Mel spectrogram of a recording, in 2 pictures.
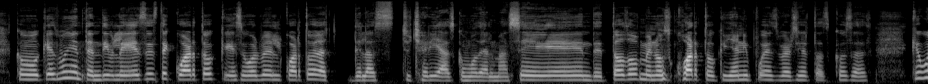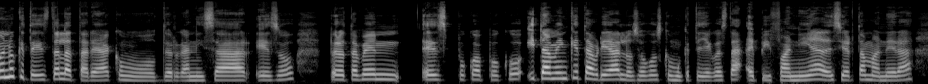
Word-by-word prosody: como 225 -1 0
que 235 - -2
es 240 - -1
muy 295 +3 -1
entendible. 215 -4 +1
Es 220 +1 0
este 250 +1 -1
cuarto 225 +2 +2
que 205 -1 -5
se 210 - -2
vuelve 210 +2 -1
el 215 -1 -5
cuarto 210 +2 -1
de 230 - +1
la 210 - +2 0.2
de 190 +2 -8
las 190 -1 -1
chucherías, 195 -3 -2
como 185 0 -5
de 180 - -2
almacén 205 +3 +1
de 185 -1 -5
todo 225 +5 0
menos 215 -2 0
cuarto, 230 -3 +5
que 205 +1 -9
ya 205 - 0
ni 215 0 -3
puedes 210 -1 -6
ver 195 0 -4
ciertas 200 -1 -7
cosas. 190 -2 -8 0.4
Qué 280 - -3
bueno 330 +5 +4
que 335 - -4
te 225 - -1
diste 220 +2 0
a 245 - +4
la 235 -2 +3
tarea 190 +1 0
como 185 -4 -5
de 185 +1 -6
organizar 190 +2 +1
eso, 210 +5 -2 0.3
pero 220 - +3
también 235 +1 0 0.2
es 220 -1 +4
poco 220 0 -8
a 220 0 -2
poco 215 +4 -5
y 275 - +4
también 275 0 +6
que 300 - 0
te 270 - +3
abriera 230 -2 +5
los 200 -2 -2
ojos 215 +2 -3
como 200 -3 -5
que 195 - -9
te 190 - -6
llegó 185 +2 -3
esta 200 - 0
epifanía 195 +3 0
de 205 -1 +1
cierta 210 +1 0
manera 200 +2 -2
210 Hz, 215 wpm, -25 LUFS, 195-225 Hz, 0.4 s, también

